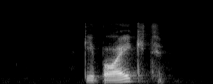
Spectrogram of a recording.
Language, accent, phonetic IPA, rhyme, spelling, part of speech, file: German, Austria, [ɡəˈbɔɪ̯kt], -ɔɪ̯kt, gebeugt, verb, De-at-gebeugt.ogg
- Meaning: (verb) past participle of beugen; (adjective) bent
